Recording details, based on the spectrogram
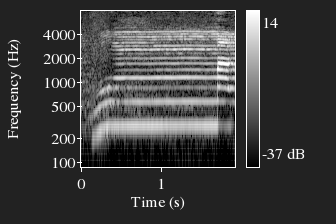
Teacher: Kenapa dengungannya panjang? Karena ada tasdidnya. Ya, karena ada tasdidnya. Jadi dengungannya harus panjang.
